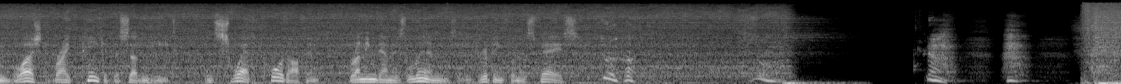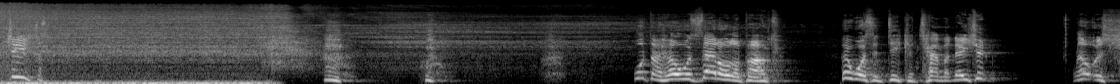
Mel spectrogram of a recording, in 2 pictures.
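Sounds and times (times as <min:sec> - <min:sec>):
hissing blast of hot steam: 0:00.0 - 0:08.4, 0:10.8 - 0:19.6
speech: 0:00.2 - 0:06.6, 0:09.3 - 0:09.6, 0:17.6 - 0:21.2, 0:22.0 - 0:22.4.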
